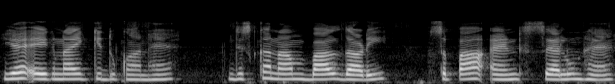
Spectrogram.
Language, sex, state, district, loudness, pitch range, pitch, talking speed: Hindi, female, Haryana, Rohtak, -16 LUFS, 230-250 Hz, 240 Hz, 135 wpm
